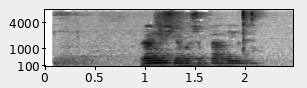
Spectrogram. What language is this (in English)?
Slovenian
